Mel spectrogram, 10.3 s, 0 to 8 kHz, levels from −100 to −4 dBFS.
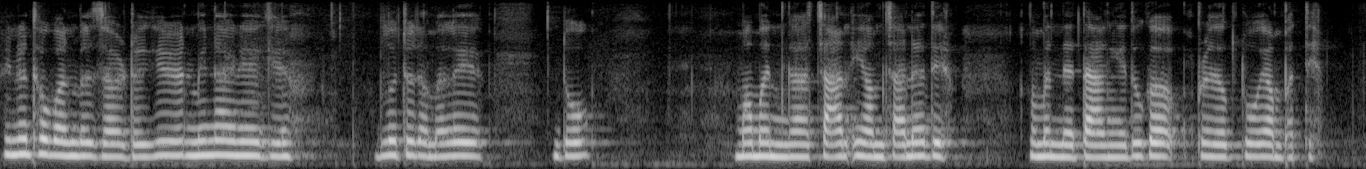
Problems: none marked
